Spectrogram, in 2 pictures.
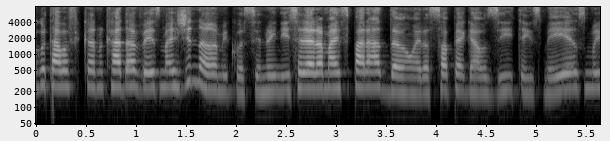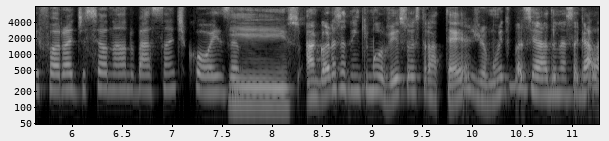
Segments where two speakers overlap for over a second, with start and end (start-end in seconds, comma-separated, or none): none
